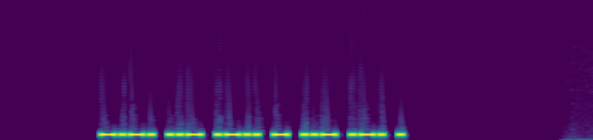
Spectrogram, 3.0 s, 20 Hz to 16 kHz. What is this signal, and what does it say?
Morse code, heard as a keyed tone, about 53 wpm, 700 Hz. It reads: CULTURE
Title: Sentences from Top 1000 Words - Review Part 6 - New Word Drill - 50wpm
